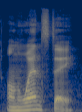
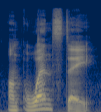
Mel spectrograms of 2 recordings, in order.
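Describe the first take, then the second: No difference in how they are said.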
